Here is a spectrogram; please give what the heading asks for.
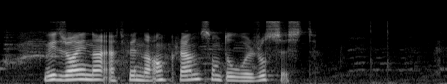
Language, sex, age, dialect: Faroese, female, 15-35, Norðurstreymoy/Eysturoy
